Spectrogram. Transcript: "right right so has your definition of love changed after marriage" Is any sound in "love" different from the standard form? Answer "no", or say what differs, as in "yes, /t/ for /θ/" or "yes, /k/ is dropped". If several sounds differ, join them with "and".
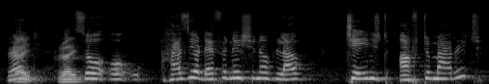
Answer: no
